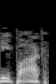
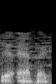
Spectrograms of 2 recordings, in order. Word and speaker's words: Epoch: But it looks like Epoch, but it's actually pronounced Epic.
